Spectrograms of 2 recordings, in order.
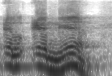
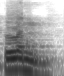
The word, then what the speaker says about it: ln: integral jadi disini tuh ini bacanya bukan iman atau elne ini bacanya Len Len tuh kayak gitu Soalnya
